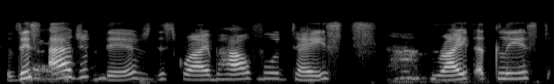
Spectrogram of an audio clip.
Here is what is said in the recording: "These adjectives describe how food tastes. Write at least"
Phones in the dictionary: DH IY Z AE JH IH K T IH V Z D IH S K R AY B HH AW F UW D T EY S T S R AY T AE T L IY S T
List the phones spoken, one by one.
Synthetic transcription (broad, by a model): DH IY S AE JH IH K T IH V Z D IH S K R AY B HH AW F UW D T EY S T S R AY T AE T L IY S T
